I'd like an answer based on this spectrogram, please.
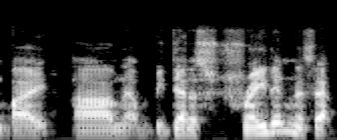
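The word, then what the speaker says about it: Fradin: And that book is Who Was Ben Franklin by, that would be Dennis Fraden. Is that pronounced correctly?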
